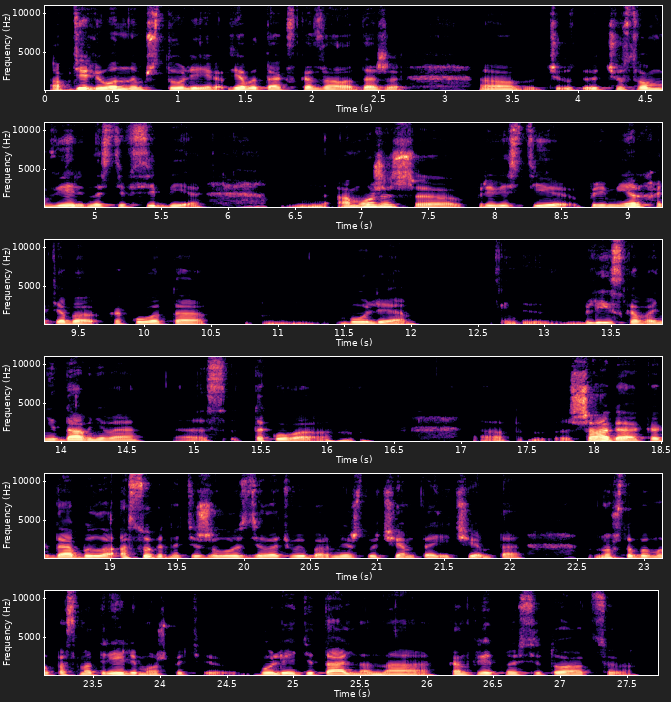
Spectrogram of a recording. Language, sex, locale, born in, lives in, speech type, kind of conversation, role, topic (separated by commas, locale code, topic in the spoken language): Russian, female, ru-RU, Russia, United States, conversation, advice, advisor, Почему я постоянно беспокоюсь, когда выбираю между вариантами, и боюсь упустить что-то важное?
